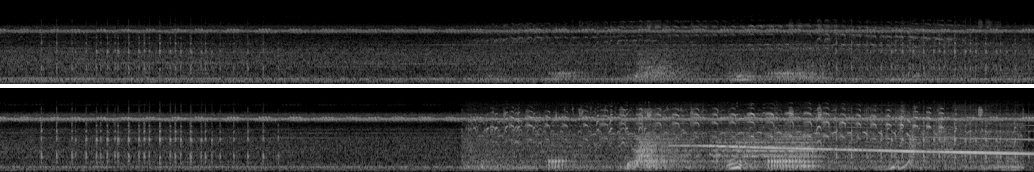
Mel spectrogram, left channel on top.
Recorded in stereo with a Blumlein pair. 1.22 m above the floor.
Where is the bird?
40° right, 2 m.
